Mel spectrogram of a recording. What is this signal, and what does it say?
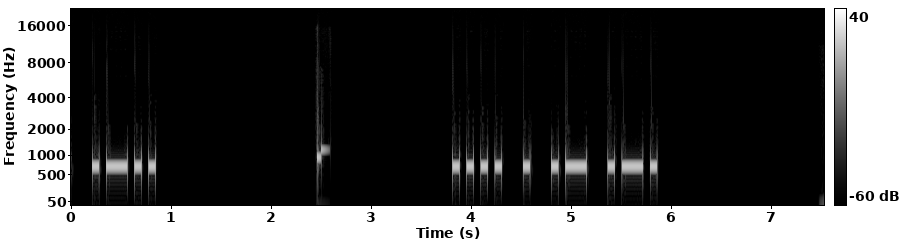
Morse code, heard as a keyed tone, about 17 wpm, 700 Hz. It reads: L HEAR
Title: Four Letter Words - 17wpm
